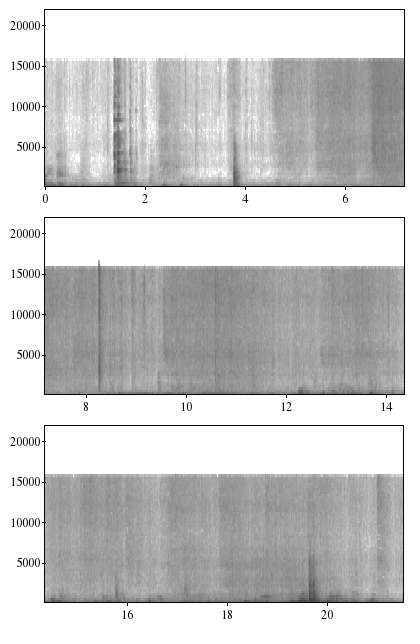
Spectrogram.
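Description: Faint sizzling of food frying in a pan, louder from about five seconds in, with a few light clinks of a utensil against cookware.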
